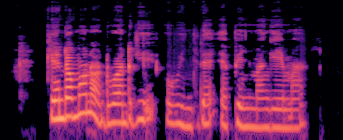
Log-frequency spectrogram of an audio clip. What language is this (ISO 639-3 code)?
luo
